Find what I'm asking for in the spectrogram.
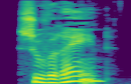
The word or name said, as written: suveræn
